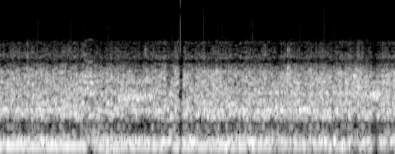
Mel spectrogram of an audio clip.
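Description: A loud, filtered recording of a steady hiss, strongest in the middle range, over a constant low hum, with one brief click about halfway through. The uploader believes it is an unacknowledged signal being aimed at them.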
